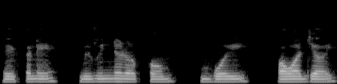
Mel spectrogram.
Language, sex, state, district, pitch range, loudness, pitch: Bengali, male, West Bengal, Dakshin Dinajpur, 125-130 Hz, -25 LUFS, 125 Hz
